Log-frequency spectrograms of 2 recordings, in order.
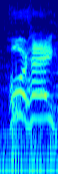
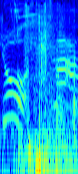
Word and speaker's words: Jorge: Last one up gets it, Jorge! My name's pronounced George.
